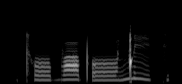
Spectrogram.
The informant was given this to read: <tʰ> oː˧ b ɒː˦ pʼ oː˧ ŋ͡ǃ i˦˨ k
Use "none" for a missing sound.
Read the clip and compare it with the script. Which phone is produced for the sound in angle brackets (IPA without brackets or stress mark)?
tʰ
